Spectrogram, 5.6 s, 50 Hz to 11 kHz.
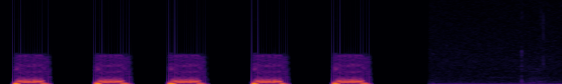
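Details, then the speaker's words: Five heartbeats at about 73 a minute, each with a high-pitched murmur filling the gap between the two heart sounds: a high-pitched systolic heart murmur. "here's an example of a high-pitched murmur"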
